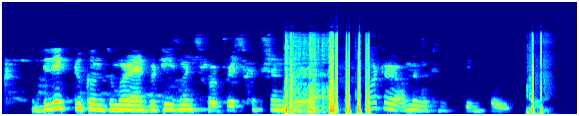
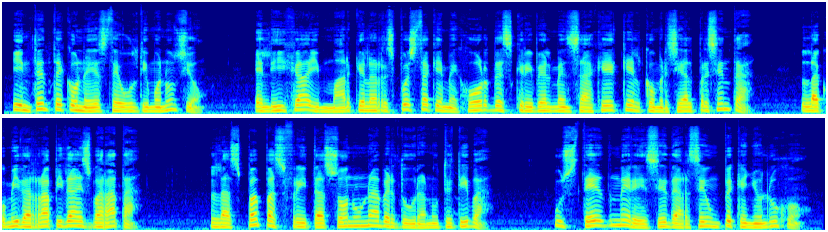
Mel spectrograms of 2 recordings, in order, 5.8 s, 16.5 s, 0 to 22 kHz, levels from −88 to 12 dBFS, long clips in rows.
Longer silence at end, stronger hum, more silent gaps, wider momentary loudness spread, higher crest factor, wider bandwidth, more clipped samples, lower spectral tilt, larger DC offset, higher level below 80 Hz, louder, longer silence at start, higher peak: about the same, 0.3 s vs 0.25 s; neither; neither; first, 19 LU vs 7 LU; first, 26 dB vs 18 dB; second, 7.6 kHz vs 16.5 kHz; neither; about the same, -6 dB/octave vs -6 dB/octave; neither; first, -44 dBFS vs -52 dBFS; about the same, -25 LUFS vs -23 LUFS; about the same, 0.05 s vs 0.1 s; first, 0 dBFS vs -4 dBFS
